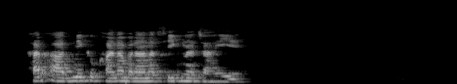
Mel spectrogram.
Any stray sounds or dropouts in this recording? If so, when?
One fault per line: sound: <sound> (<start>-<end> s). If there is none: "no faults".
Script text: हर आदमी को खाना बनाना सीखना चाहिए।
no faults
